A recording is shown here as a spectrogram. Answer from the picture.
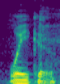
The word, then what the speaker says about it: Waco: I think it's pronounced Waco. – Well, the reason I say wacko is because way back in the day, there was a wacky situation.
